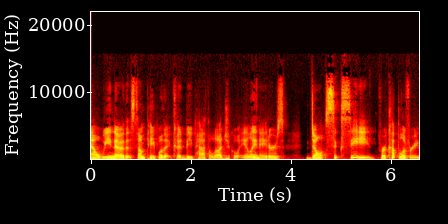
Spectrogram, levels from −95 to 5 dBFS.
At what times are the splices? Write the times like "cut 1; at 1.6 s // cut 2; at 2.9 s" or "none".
cut 1; at 5.6 s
